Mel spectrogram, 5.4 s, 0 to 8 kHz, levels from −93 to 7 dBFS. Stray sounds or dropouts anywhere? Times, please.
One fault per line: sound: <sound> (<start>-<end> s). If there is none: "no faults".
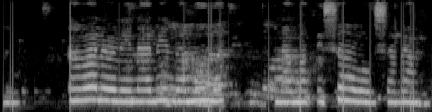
no faults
